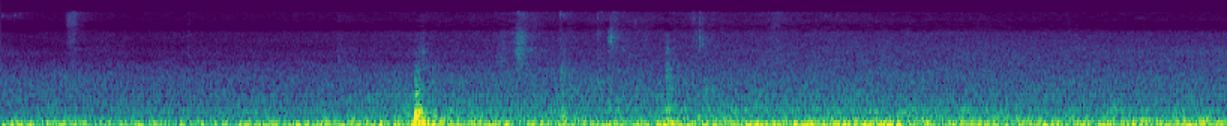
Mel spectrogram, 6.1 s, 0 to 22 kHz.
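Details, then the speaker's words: 2013 Chevy Suburban 1500 started briefly after replacing a noisy AC stretch belt, before the air intake was refitted; steady low idle after a start-up thump, with no squeal or slap. The new belt stayed on, so it is fitted correctly. "Sounds good. Everything's intact. No belt came flying off, because believe me, if it was on wrong, it would have flew off the second you spun it off."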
